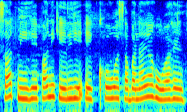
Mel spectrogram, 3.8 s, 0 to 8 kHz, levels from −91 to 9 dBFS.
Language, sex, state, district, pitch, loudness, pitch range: Hindi, female, Delhi, New Delhi, 255 Hz, -12 LUFS, 245-265 Hz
